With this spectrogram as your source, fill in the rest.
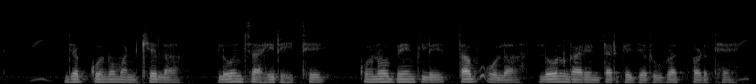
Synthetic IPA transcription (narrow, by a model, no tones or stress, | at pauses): d͡ʒɐbkoːnomənkʰela | loːnt͡ʃaːɦiɾɐɦit̪ʰe | koːnobɛ̃ːŋklet̪əboːlaloːnɡaːɾə̃ɳʈəɾked͡ʒəɾuːɾət̪̚pɐɽt̪ɦɛ̃ː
